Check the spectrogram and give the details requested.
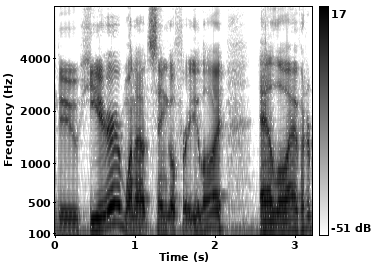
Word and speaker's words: Eloy: 1-out single for Eloy. I've heard it pronounced both ways. I normally went with Eloy, but then I heard Eloy, so now I say Eloy.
